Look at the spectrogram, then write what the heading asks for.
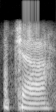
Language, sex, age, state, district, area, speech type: Marathi, male, 18-30, Maharashtra, Washim, urban, conversation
